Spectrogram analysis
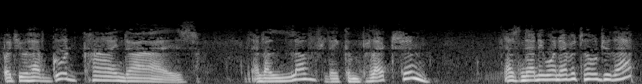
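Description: A woman's voice: fairly low pitch, sing-song, a little slow. A coaxing, commanding woman with a dramatic fortune-teller delivery. Her intonation rises and falls widely in true radio drama fashion. The recording is dull, with some hiss. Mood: reassuring. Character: theatrical woman therapist and former fortune teller, assured, coaxing.

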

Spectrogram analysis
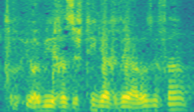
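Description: A rabbi speaks in an informal, rambling Torah talk, now and then breaking into louder bursts. His voice is dark and mellow, in a middling pitch for a man, with a faint hiss of noise behind it. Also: racing.

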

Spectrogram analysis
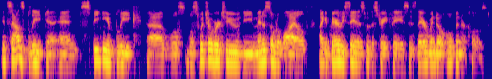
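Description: A man's voice: medium pitch, fairly even intonation, moderate pace, hardly any pauses, darkish tone, dull audio. A man hosting a podcast, asking questions in a casual, conversational way with some stumbles. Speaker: podcast host.

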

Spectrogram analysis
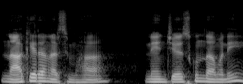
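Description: A proud old farmer grandfather, stubborn but tender underneath, as a male narrator plays him. His speech is gruff and folksy, full of village turns. Told as an audiobook story. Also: medium pitch, normal speed, a bit bright, close to an everyday voice. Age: older.

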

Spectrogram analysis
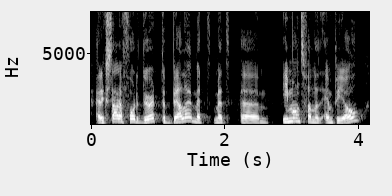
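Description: A young man, a podcast guest, telling a lively anecdote, swearing freely and dropping English words into his talk. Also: fairly high pitch, normal speed. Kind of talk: storytelling anecdote.

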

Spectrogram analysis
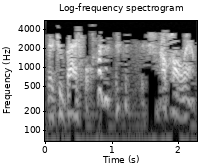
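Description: An actor playing an eager, excitable little boy with a small childlike voice in an old-time radio serial. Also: mid-range voice, unhurried, close to an everyday voice. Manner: eager, chattering, repeats words. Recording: noisy, tinny old radio recording.

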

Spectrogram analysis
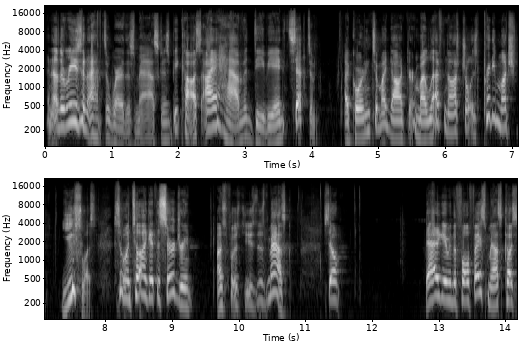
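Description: With a high-pitched, slightly bright voice, an American man hosts a podcast monologue of comic personal stories. He plays them up in a campy, theatrical, exaggerated manner and doesn't hold back on profanity.

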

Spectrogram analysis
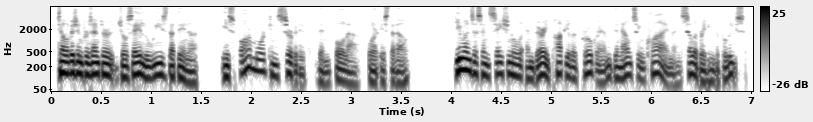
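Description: Male audiobook narrator, low mellow husky voice, very fast memoir read. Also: big pitch swings, no room sound. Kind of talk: scripted first-person memoir narration.

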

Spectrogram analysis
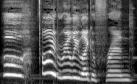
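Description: A lonely little stegosaurus boy, as a woman puts him on for a storybook, speaking in a very high, wistful voice that swoops up and down. He sounds hopeful and pleading. Soft music plays faintly underneath. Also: sing-song, slow pace, exaggerated voice. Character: lonely gentle young male stegosaurus. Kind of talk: children's storybook reading.

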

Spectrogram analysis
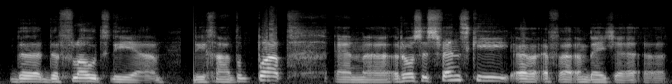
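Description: A man spins a history tale for his podcast co-host in a bright, forceful voice. He rambles through lots of fillers and keeps calling his listener by name. The sound is close and dry, with no room around it. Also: mid-range voice, animated, slow, dry recording. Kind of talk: casual storytelling chat.

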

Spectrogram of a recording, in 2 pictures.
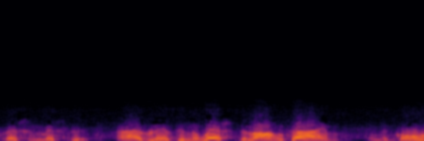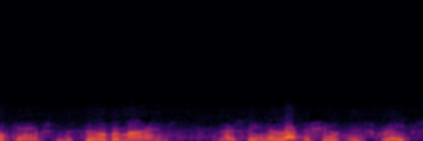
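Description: A wary old prospector who has seen plenty of shooting scrapes. His husky voice rises and falls in a lively, folksy drawl. It comes through a tinny 1930s radio broadcast. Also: on the high side, a little slow, heavily acted. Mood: recounting. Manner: folksy rural Western speech. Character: old male ex-gold miner, wary and plainspoken.

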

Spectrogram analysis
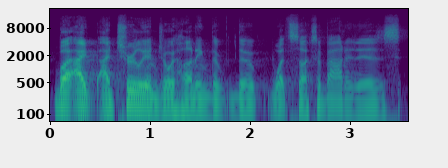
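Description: A man's voice: on the low side, moderate pace, clean tone. A young man hosting a casual podcast, congested and hesitant, rambling with many fillers. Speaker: podcast host and YouTuber.

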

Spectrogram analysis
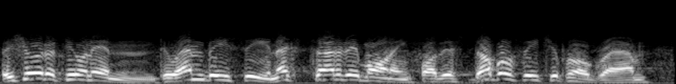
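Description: A man's voice: on the high side, very animated, brisk, husky. An American man announcing in a chipper 1950s radio ad style, with a polished, emphatic sales delivery. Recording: vintage radio broadcast, narrow phone-like band.

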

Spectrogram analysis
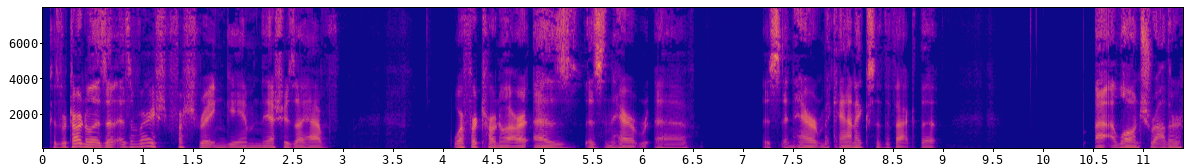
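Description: A man with a lowish voice co-hosts a casual gaming podcast, rambling in long runs with frequent restarts and fillers. Recorded raw on a home computer mic over a call, the home audio is dry with no echo.

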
